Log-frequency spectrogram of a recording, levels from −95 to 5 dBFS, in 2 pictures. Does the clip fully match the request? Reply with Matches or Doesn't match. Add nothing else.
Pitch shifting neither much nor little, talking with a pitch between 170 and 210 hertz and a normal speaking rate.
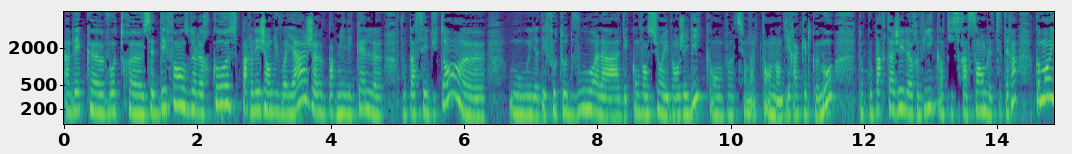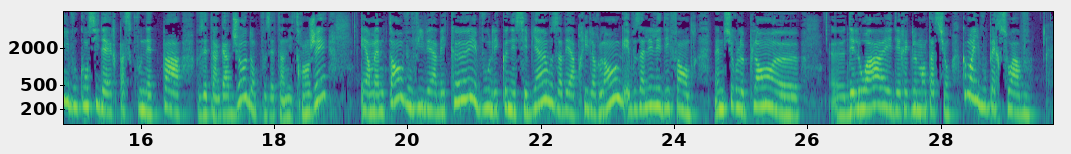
Doesn't match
